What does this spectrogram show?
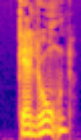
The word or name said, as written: GALONERNES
